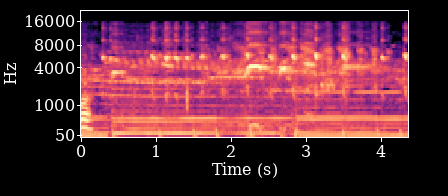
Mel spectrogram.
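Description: Many canaries chirping and twittering: short high calls coming thick and fast, over steady held low tones.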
